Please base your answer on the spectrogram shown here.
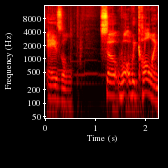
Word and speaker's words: Esel: Technically Essel, but it's pronounced Esel.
